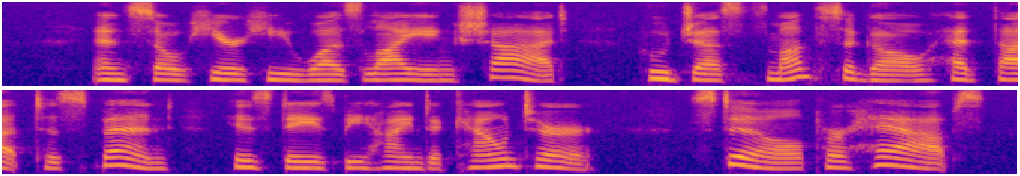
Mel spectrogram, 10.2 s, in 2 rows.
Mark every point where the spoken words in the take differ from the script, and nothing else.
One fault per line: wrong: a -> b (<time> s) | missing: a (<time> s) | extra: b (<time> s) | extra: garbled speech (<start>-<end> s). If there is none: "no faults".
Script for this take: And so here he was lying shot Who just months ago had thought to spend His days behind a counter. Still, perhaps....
no faults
